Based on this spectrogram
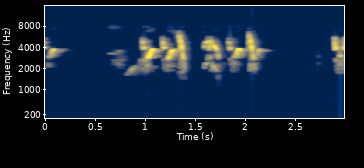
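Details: Bar-winged prinia (ciblek kristal) variation used for training songbirds: a jumbled, twittering run of high, squeaky chirps and short trills rather than an even series, in quick uneven clusters.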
